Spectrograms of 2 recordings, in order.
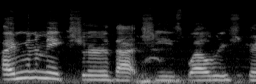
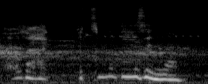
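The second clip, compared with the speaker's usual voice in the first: close, high, hushed half-whisper; 6 semitones higher, 4 dB quieter than usual. Player character stops another to speak into their ear, half-whispering. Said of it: "whisper in your ear".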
